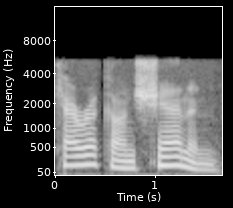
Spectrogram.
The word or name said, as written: Carrick on Shannon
